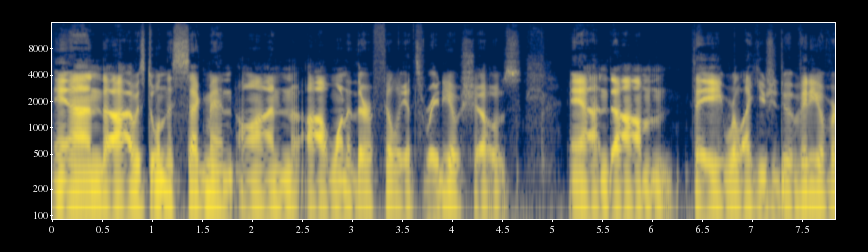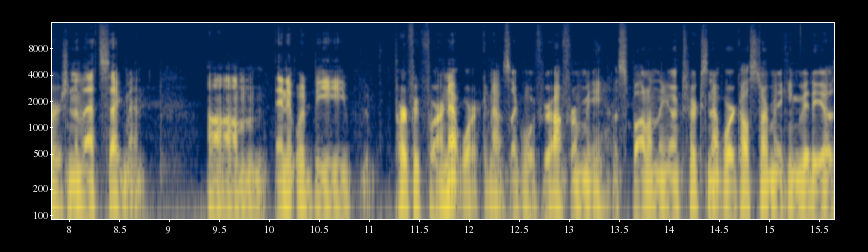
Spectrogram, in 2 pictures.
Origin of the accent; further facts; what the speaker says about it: Pittsburgh, Pennsylvania, United States; moved away as an adult; also born or lived in Seattle / Nashville; I grew up in Pittsburgh.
